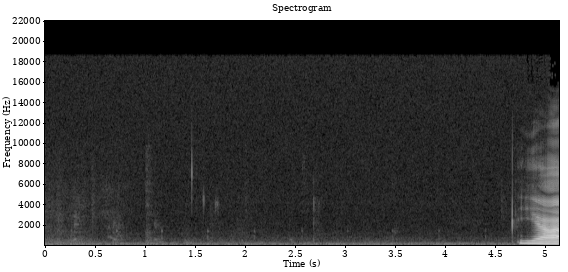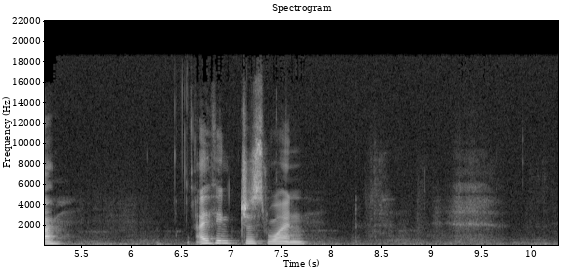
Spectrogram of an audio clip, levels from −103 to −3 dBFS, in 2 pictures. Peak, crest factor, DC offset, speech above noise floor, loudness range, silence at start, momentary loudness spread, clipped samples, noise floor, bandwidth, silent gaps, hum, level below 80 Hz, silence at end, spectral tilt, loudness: -8 dBFS; 26 dB; under 0.1%; 35 dB; 6 LU; 4.75 s; 28 LU; under 0.1%; -61 dBFS; 19 kHz; none; none; -70 dBFS; 2.5 s; -4 dB/octave; -27 LUFS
